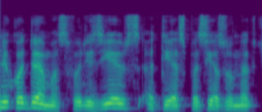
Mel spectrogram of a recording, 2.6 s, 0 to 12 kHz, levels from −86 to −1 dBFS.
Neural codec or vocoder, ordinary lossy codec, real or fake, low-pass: codec, 16 kHz, 4.8 kbps, FACodec; Opus, 64 kbps; fake; 7.2 kHz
